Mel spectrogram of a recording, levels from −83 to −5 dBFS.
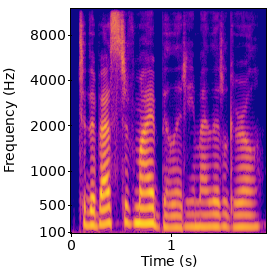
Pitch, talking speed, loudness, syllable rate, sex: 190 Hz, 275 wpm, -18 LUFS, 7.2 syllables/s, female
